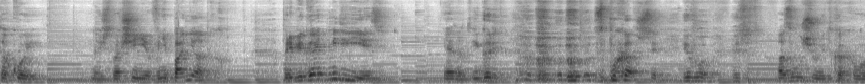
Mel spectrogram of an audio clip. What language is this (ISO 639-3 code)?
rus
